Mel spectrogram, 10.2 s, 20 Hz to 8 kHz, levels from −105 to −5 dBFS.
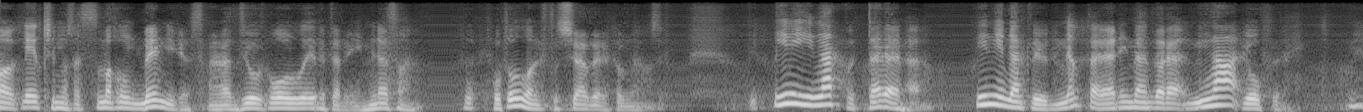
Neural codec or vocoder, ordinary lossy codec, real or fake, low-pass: codec, 16 kHz, 0.5 kbps, FreqCodec, larger model; none; fake; 7.2 kHz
